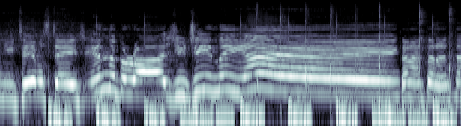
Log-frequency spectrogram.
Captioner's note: applauding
